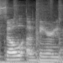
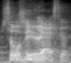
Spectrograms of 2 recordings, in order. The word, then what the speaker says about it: Soavari: It is SOAVARI, not Avery, not Avari, Avari. Like a very nice day.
